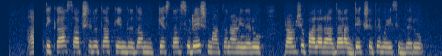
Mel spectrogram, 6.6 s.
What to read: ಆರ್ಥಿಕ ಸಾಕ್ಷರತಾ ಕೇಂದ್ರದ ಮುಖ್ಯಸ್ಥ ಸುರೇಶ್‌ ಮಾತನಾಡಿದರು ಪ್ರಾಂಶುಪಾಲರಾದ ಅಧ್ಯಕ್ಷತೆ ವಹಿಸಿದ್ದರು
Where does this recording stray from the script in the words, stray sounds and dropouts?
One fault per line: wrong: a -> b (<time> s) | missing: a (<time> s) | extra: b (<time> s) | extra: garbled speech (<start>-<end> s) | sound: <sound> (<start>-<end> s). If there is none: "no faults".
sound: dropout (0.5-0.6 s)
